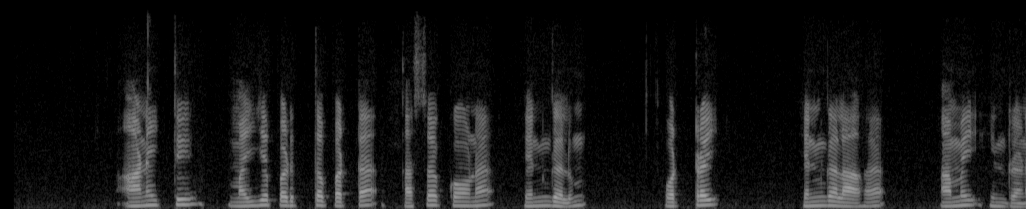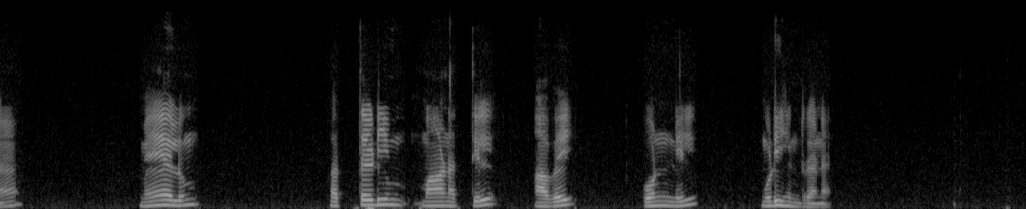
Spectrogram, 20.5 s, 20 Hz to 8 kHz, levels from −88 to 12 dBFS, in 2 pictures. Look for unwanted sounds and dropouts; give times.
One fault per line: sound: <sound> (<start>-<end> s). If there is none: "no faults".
no faults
